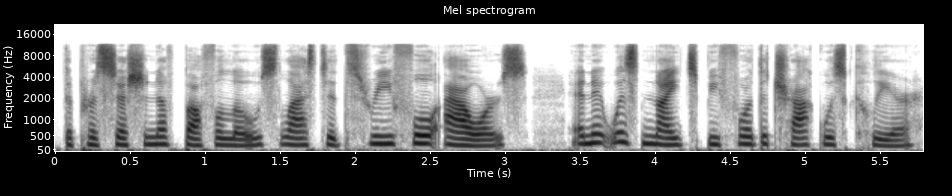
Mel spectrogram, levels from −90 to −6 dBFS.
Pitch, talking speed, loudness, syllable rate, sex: 220 Hz, 175 wpm, -20 LUFS, 4.5 syllables/s, female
